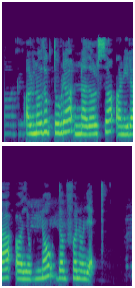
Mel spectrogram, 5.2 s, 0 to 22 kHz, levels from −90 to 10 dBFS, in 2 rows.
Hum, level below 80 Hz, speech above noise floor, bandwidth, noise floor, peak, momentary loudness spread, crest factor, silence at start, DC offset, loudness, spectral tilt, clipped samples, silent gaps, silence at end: none; -58 dBFS; 43 dB; 8 kHz; -55 dBFS; 0 dBFS; 7 LU; 12 dB; 0.45 s; under 0.1%; -13 LUFS; -4.5 dB/octave; under 0.1%; none; 0.8 s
